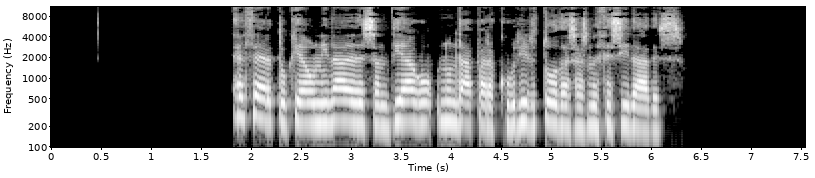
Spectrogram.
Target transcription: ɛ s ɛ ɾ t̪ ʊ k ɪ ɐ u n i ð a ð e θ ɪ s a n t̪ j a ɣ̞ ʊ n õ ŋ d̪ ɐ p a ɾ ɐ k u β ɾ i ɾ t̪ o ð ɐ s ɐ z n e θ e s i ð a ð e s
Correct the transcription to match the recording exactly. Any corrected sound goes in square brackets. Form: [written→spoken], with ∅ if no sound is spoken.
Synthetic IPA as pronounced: ɛ [s→θ] ɛ ɾ t̪ ʊ k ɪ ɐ u n i ð a ð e [θ→ð] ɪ s a n t̪ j a ɣ̞ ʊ n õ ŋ d̪ [ɐ→a] p a ɾ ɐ k u β ɾ i ɾ t̪ o ð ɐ s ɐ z n e θ e s i ð a ð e s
